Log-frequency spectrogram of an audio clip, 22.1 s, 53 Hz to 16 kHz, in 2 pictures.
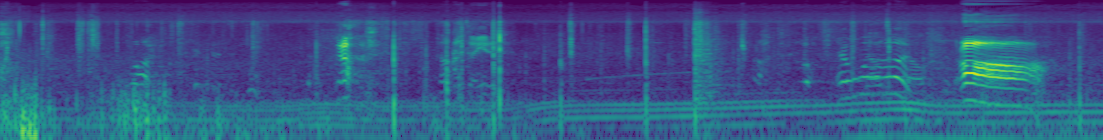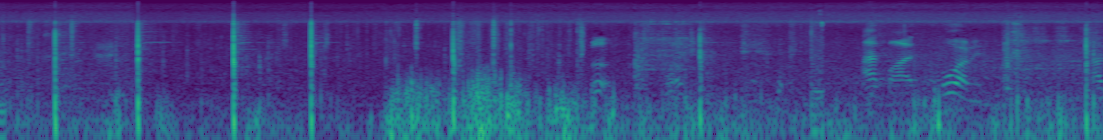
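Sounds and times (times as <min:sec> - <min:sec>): low noise: 0:00.0 - 0:15.0
basketball bouncing on asphalt: 0:02.5 - 0:07.6, 0:10.6 - 0:18.3, 0:21.1 - 0:22.0
person calling out: 0:07.6 - 0:10.6.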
